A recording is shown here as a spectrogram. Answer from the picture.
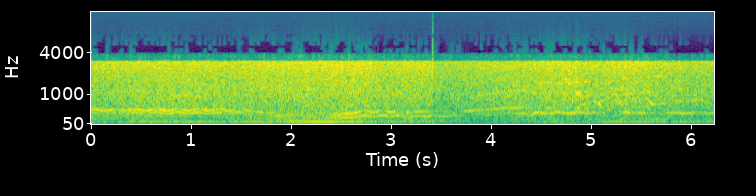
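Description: Shortwave reception at 4055 kHz in upper sideband on a Winradio WR-G31DDC receiver: steady static hiss, cut off above about 3.5 kHz. A weak signal keeps warbling up and down in pitch through it, with a brief click partway through.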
